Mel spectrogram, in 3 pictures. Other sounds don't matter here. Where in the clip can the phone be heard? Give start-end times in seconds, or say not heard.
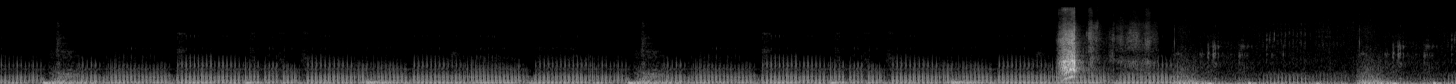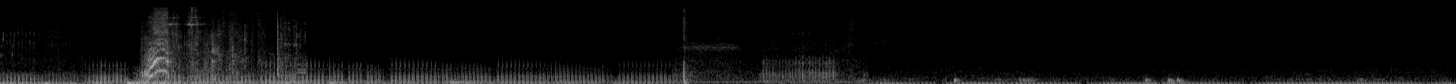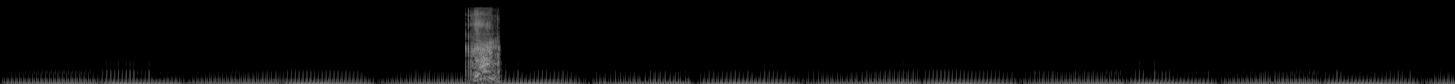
not heard.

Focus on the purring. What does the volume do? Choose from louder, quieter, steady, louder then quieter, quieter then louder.
quieter.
